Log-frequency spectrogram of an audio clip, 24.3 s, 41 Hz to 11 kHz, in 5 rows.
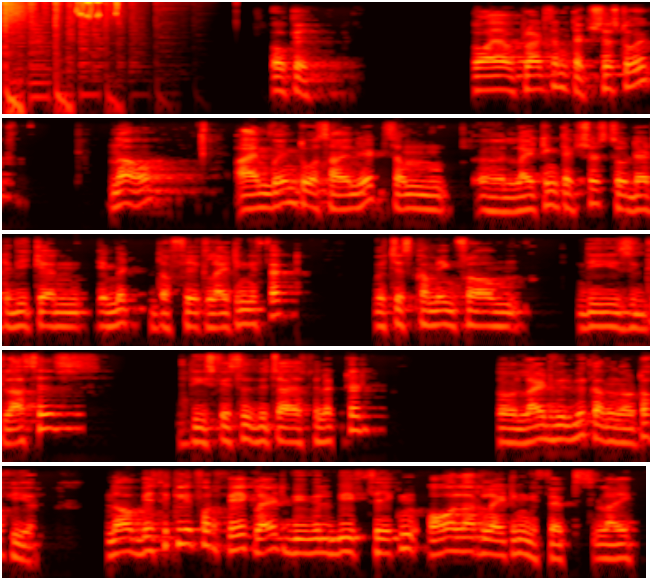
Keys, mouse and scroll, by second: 0.0-1.6 typing, 0.2 click, 0.3 middle click, 0.5 click, 0.5 shift+middle click, 0.6 middle click, 0.6 middle click, 0.9 middle click, 0.9 scroll down 1, 1.0 click, 1.1 click, 1.3 click, 1.4 click, 1.5 shift+click, 1.7 shift+middle click, 1.9 middle click, 1.9-2.6 scroll down 3, 4.9 click, 4.9 scroll down 1, 6.0-6.6 scroll down 4, 7.7 shift+middle click, 8.2 middle click, 9.2-10.7 scroll down 8, 11.3-12.1 scroll down 1, 12.1 click, 12.7 middle click, 13.5 click, 13.8 middle click, 14.6 click, 14.9 middle click, 15.3 click, 15.8 middle click, 16.6 shift+click, 17.1 middle click, 17.9 shift+click, 18.4 shift+click, 18.9 middle click, 19.9-21.5 scroll down 3.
